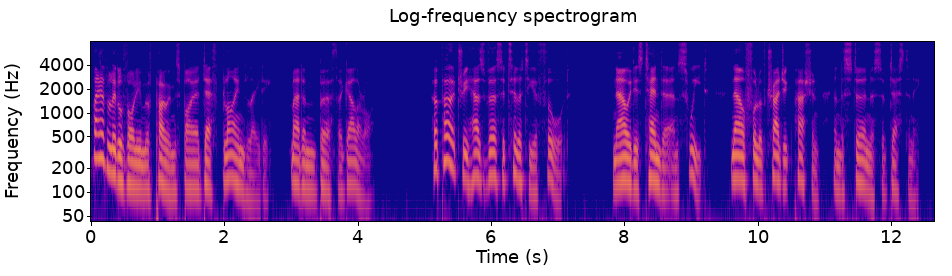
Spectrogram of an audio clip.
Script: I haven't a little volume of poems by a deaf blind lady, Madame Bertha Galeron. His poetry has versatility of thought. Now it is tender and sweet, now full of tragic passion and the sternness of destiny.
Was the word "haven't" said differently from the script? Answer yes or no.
yes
